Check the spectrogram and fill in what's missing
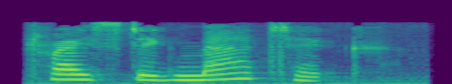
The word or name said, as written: tristigmatic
